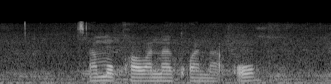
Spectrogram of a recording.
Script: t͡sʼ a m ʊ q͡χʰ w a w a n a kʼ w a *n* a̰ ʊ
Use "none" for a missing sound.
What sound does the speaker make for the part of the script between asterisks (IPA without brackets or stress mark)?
n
